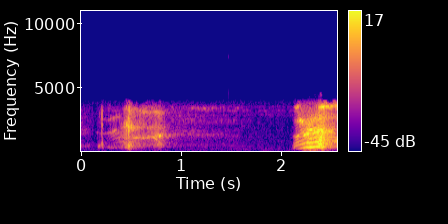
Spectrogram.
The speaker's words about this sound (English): Excuse me, this idiot coughed.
